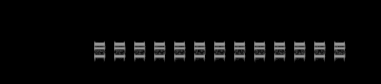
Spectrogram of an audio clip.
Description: Telephone call progress tone (North American plan), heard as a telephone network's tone, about 1400, 2050, 2450, 2600 Hz, 0.1 s on and 0.1 s off. Off-hook warning tone.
